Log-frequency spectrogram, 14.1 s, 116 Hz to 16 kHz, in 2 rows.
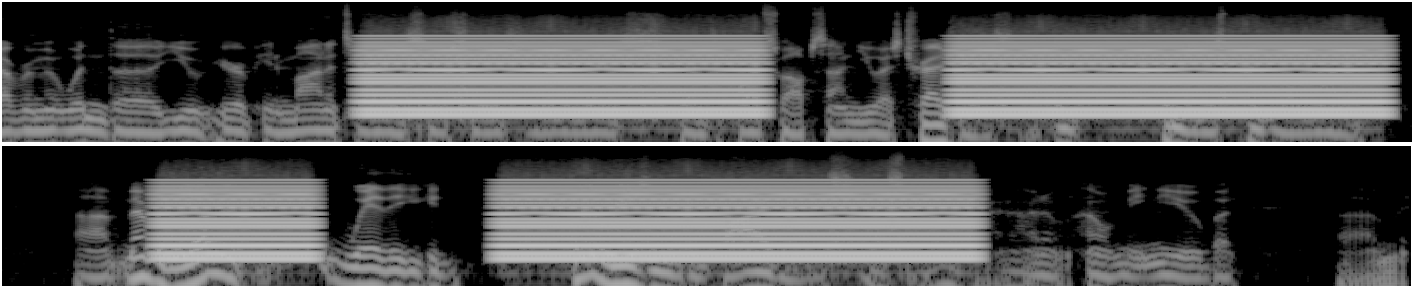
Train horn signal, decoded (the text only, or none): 2 long, 1 short, 1 long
